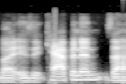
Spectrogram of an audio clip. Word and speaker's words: Kapanen: how to say his name, but is it Kapanen? Is that how you say it? Yeah. Kasperi Kapanen, yeah.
